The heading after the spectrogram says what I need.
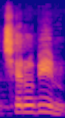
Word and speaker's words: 케루빔: 그룹들이 아니라 신비로운 존재 케루빔 이라고 하기도 하죠 영어 발음에서 채로 빔 이렇게 하는데요 뭐 천사들의 어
